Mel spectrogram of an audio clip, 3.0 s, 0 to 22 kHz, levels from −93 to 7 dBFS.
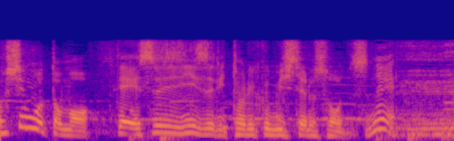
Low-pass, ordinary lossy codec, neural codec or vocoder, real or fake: none; none; none; real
